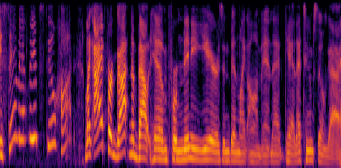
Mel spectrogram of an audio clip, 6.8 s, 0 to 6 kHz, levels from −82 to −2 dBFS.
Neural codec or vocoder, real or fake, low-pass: vocoder, 22.05 kHz, 80 mel bands, Vocos; fake; 5.4 kHz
